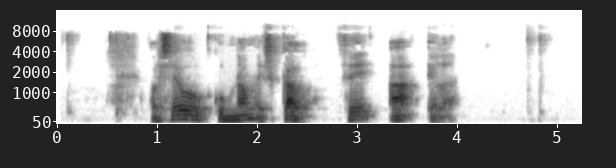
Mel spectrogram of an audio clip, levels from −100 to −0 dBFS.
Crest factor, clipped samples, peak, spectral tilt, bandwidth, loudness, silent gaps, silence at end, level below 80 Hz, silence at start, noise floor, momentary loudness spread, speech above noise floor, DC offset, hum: 20 dB; under 0.1%; -2 dBFS; -4.5 dB/octave; 10 kHz; -21 LUFS; none; 1.25 s; -60 dBFS; 0.55 s; -82 dBFS; 21 LU; 62 dB; under 0.1%; none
